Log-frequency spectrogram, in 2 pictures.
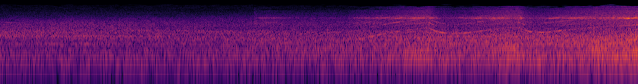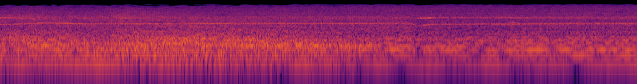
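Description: DJI Phantom quadcopter spinning up its four motors about two seconds in, the pitch rising as it lifts off. It then holds a steady, high propeller whine and buzz while hovering low.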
